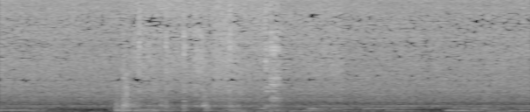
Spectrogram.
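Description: Finely chopped cabbage, carrot and onion sizzling steadily in hot oil in a steel kadhai, with a steel spatula scraping and clinking against the pan as the vegetables are stirred, for a couple of seconds about a second in.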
